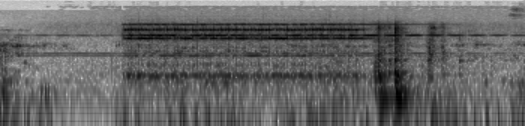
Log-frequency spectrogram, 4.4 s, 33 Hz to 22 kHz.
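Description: A telephone rings in the 1964 film Dr. Strangelove, a bright electric bell that starts suddenly after a quiet moment and rings steadily before breaking off, followed by a few clattering sounds.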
